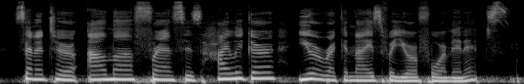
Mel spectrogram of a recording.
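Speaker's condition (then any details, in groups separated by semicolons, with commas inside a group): No condition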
